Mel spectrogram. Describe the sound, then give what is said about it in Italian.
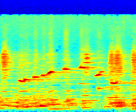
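Human whistling a lilting tune in an Italian song, the clear melody rising and falling over steady instrumental accompaniment. “Adoro il fischio, voglio fischiettare, state ad ascoltare.”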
